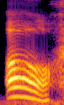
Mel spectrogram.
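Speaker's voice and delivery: sharp loud pained oh; the hit lands, blurt it out; pained grunt. Retold or imitated. Slamming head on table corner.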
